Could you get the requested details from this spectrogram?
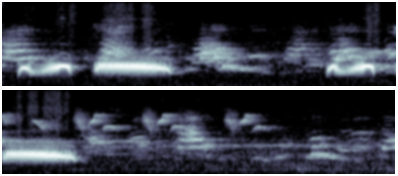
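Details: Spotted dove, known locally as cu đất, delivering the 'hạp bổi' coo to rouse male birds: paired short hooked notes then a long buzzy coo, repeated twice, faint chirping birds behind.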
